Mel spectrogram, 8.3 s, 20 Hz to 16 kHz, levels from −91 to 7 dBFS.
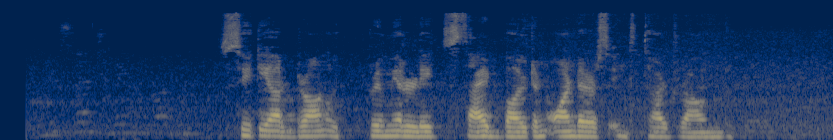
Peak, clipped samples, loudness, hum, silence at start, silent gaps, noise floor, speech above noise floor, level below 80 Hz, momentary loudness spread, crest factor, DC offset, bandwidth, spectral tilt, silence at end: -12 dBFS; under 0.1%; -30 LUFS; none; 2.25 s; none; -63 dBFS; 34 dB; -64 dBFS; 14 LU; 18 dB; under 0.1%; 11.5 kHz; -7 dB/octave; 1 s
